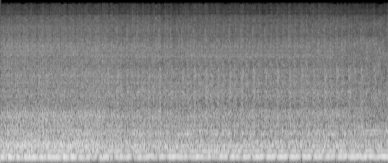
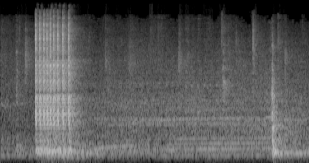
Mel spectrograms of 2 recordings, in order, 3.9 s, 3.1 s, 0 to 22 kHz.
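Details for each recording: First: 1956 Ford F100 started after about 8 years in storage, choke pushed in: steady low rumbling idle, slightly uneven but holding with no knocks; it smoked and later died, probably out of gas. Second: 1956 Ford F100 after about 8 years in storage, clutch pressed: one short, sluggish ratcheting crank of about a third of a second, then silence; the starter barely turns the engine, battery suspected low and left to charge.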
